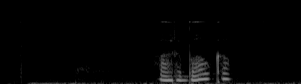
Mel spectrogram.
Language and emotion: Russian, neutral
